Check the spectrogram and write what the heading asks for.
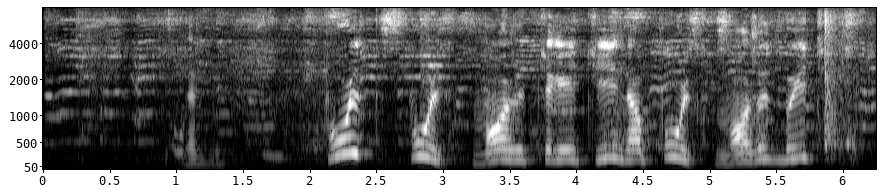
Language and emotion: Russian, positive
